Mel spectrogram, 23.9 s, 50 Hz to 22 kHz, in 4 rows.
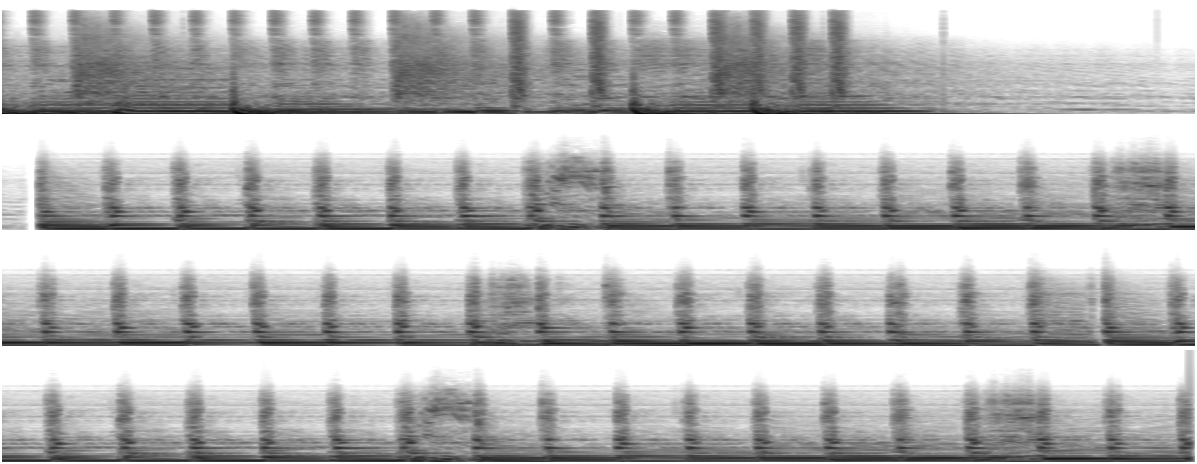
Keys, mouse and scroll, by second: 0.1 s, 0.3 g, 0.8 s, 0.9 alt+a, 1.0 click, 1.8 g, 2.0 alt+a, 2.1 ctrl+s, 2.2 click, 2.2 scroll up 4, 2.3 click, 2.8-3.9 drag, 3.9 a, 4.0-5.3 drag, 5.5 alt+a, 5.8-7.7 typing, 6.3-6.7 scroll up 3, 6.7 shift+click, 6.8 ctrl+l, 7.1 alt+a, 7.3 click, 7.6 scroll down 1, 8.3 click, 9.3 click, 9.4 click, 9.5 h, 10.4 alt+a, 11.0 right click, 11.1 scroll up 3, 11.1 alt+a, 11.6-13.2 typing, 11.9 click, 12.0 click, 12.3 click, 12.8 click, 13.1 scroll down 2, 13.5 scroll up 1, 13.9-14.7 scroll down 2, 14.0 click, 14.1 right click, 16.7-18.1 drag, 19.7 alt+a, 19.8 ctrl+s, 19.8 KP_0, 20.0 ctrl+s, 20.5-21.7 drag, 21.7 ctrl+s, 21.8-22.1 scroll down 3, 22.5 click, 22.9 s, 23.1 click, 23.4 shift+right click, 23.7 click.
